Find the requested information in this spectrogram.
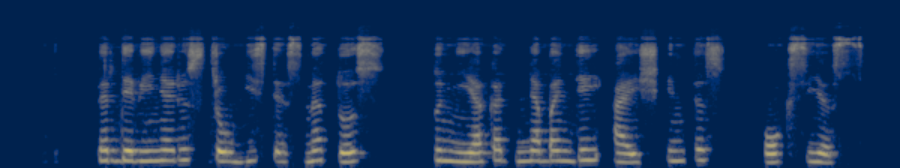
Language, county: Lithuanian, Šiauliai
